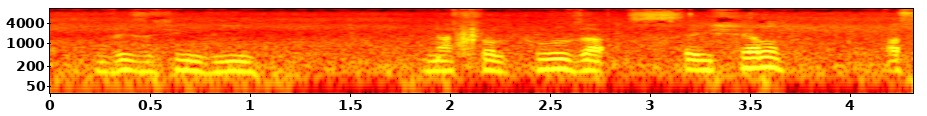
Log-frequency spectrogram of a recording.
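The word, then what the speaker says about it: Seixal: So we are done with visiting the natural pools at seell. That's how you pronounce it by the way.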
